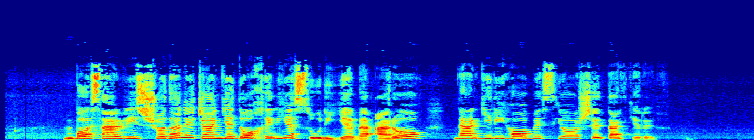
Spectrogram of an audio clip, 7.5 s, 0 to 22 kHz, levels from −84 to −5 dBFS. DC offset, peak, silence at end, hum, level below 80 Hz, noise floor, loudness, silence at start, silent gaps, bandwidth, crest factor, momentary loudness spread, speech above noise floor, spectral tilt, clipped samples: under 0.1%; -2 dBFS; 1 s; none; -62 dBFS; -56 dBFS; -14 LUFS; 0.65 s; none; 13 kHz; 14 dB; 9 LU; 41 dB; -3 dB/octave; under 0.1%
